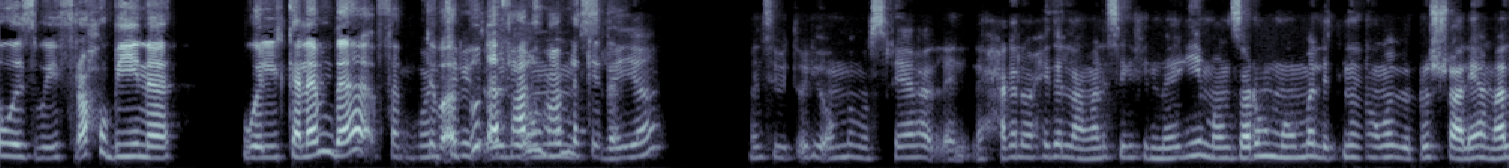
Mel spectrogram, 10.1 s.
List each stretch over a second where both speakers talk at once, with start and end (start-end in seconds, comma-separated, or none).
2.6-4.2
